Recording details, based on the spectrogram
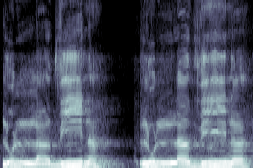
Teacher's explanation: kasrah bertemu ya sukun 2 harakat mad tabi'i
